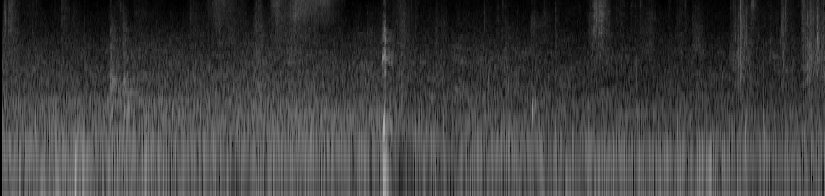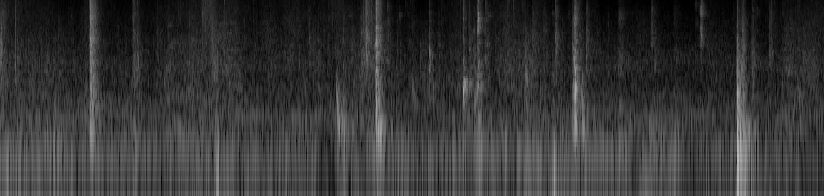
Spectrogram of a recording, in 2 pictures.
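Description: Background noise of a large hall with indistinct voices, broken by several sharp clicks and knocks, the loudest about four, nine, twelve and near the end.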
